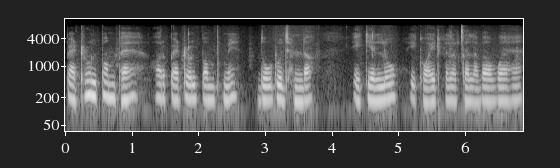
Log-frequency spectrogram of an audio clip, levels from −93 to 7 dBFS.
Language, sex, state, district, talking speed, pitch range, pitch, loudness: Hindi, female, Chhattisgarh, Raipur, 165 wpm, 170-195 Hz, 180 Hz, -18 LUFS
